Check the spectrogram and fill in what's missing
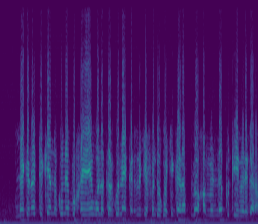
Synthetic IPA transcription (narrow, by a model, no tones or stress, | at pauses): lekenatukenukunebuxejewalakaɾkunekadinad͡ʒefunduɡat͡ʃiɡaɾab̚loxamilaputijmiɾiɡaɾa̰b̚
